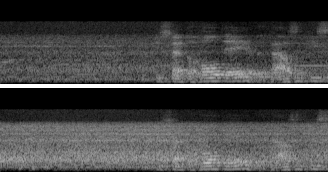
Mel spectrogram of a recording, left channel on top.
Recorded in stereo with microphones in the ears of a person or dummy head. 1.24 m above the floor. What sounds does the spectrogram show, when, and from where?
1.6 s a man speaking: 45° left (ahead or behind), 3 m; by 3.3 s 5° right (ahead or behind), 2.5 m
